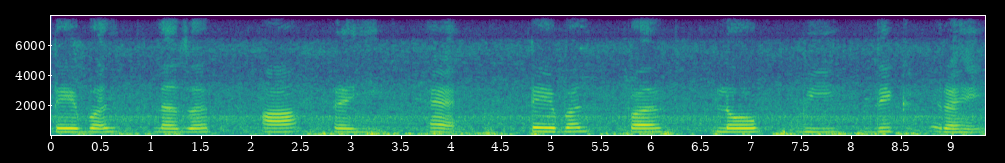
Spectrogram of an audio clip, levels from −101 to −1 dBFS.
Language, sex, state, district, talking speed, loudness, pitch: Hindi, female, Chandigarh, Chandigarh, 70 wpm, -16 LUFS, 230 Hz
